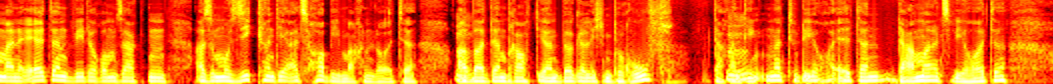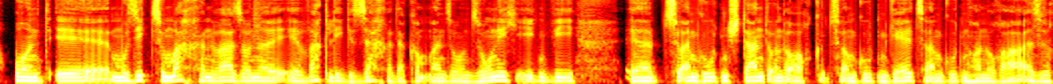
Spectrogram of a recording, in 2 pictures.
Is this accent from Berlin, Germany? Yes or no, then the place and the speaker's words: no; Lütte, Brandenburg, Germany; also born or lived in Bad Belzig; Aufgewachsen in Lütte. Geboren wurde ich in der Stadt daneben, Bad Belzig. Und Lütte ist in der Tat sehr klein. So damals waren es ungefähr 350 Einwohner.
